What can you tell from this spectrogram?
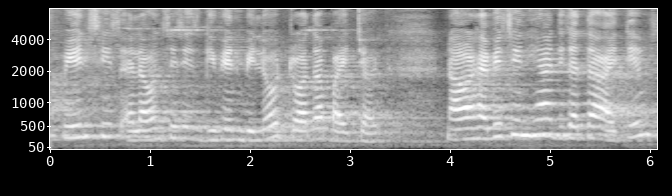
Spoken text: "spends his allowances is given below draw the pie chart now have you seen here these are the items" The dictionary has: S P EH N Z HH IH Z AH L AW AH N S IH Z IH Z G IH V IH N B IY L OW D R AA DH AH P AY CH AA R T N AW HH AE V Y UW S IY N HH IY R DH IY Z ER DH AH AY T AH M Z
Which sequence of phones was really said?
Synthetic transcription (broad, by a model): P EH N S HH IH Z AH L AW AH N S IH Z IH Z G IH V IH N B IY L OW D R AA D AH P AY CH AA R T N AW HH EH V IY S IY N HH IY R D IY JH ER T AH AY T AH M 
